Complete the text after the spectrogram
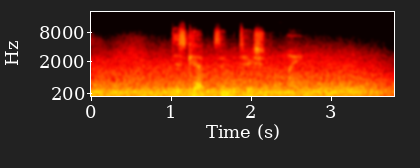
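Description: A man speaks in a low, menacing voice.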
